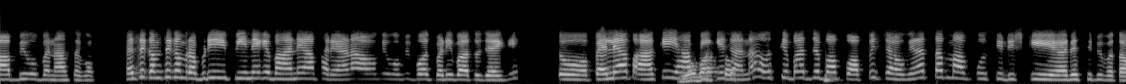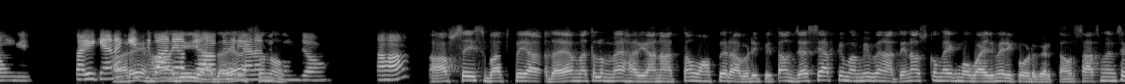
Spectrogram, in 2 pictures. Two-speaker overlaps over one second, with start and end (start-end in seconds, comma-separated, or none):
12.4-14.1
